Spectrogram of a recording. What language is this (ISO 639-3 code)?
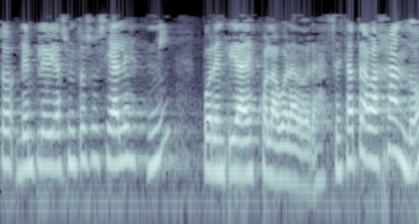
spa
